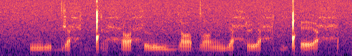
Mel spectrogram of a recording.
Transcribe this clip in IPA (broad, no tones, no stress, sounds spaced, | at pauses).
ŋ ɨ d ɪ ħ ɡ͡ǃ ɛ ħ ɔ ħ l ɨ ʎ ɛ dˤ ɛ ŋ i ħ ɭ i ħ ǃʼ ɛ ħ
